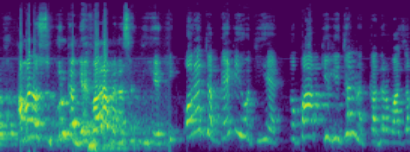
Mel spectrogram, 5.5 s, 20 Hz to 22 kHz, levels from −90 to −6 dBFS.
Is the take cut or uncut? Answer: cut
